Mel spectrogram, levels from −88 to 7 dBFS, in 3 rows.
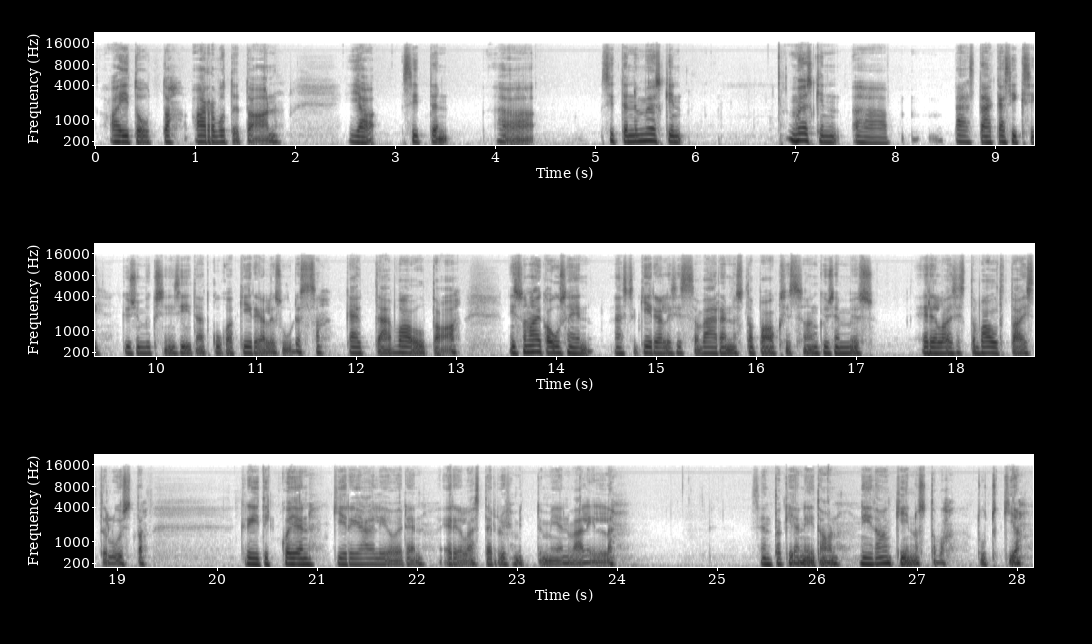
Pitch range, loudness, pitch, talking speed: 125-180 Hz, -21 LUFS, 170 Hz, 95 wpm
